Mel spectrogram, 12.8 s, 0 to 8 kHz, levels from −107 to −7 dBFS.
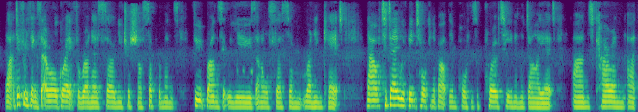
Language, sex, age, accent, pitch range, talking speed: English, female, 40-59, British, 135-145 Hz, 180 wpm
